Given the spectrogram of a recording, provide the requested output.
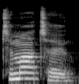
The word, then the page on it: tomato: British English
